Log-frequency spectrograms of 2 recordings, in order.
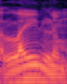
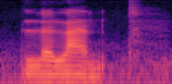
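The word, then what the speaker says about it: Lelant: la lance and yes i kept calling it layla when the root first come up but now is uh it is supposed to be la land that's the local way of saying it right this is lance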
